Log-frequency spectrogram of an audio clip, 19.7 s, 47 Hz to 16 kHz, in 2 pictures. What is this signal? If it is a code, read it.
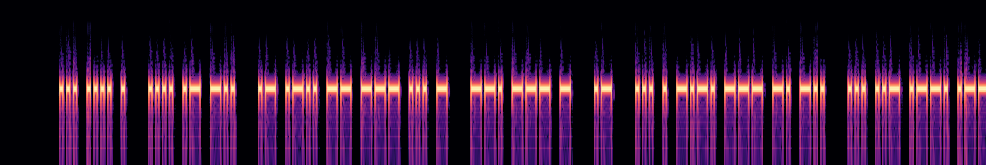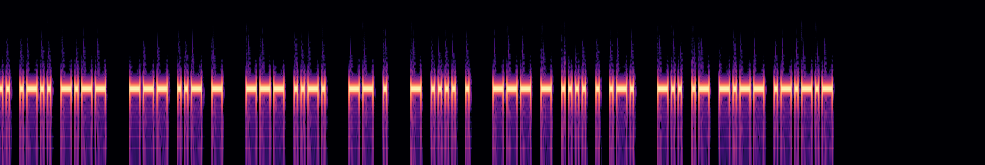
Morse code, heard as a keyed tone, about 36 wpm, 700 Hz. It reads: SHE HAD ALMOST GOT A SECOND SUPPLY OUT OF ME THE OTHER DAY.
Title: Sentences from Top 1000 Words - Review Part 5 - 35wpm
